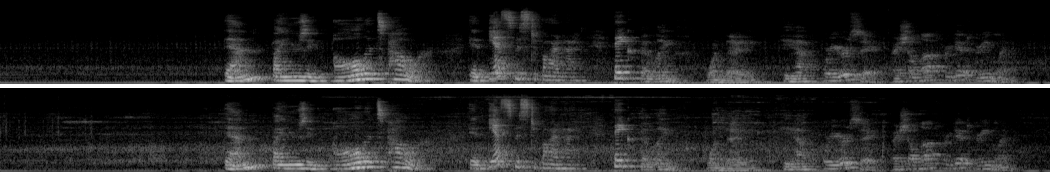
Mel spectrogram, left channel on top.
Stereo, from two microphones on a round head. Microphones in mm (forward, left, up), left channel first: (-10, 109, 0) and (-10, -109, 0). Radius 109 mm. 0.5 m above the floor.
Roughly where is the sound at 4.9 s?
Right.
